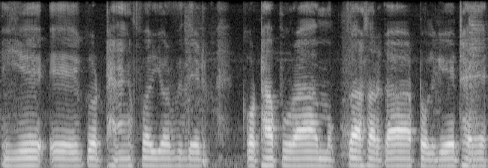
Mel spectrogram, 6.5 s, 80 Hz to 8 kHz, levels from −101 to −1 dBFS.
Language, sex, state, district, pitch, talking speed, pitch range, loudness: Hindi, male, Punjab, Fazilka, 125 Hz, 120 wpm, 120-125 Hz, -18 LUFS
